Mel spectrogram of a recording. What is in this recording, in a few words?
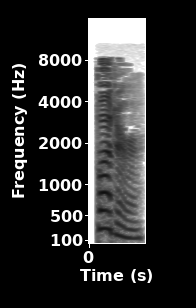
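"butter", American English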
